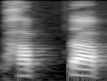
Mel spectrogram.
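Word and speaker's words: 밟다: 그럼 자, 리을 비읍은 언제 비읍으로 발음하느냐? 밥다입니다. 발다가 아니라 밥다. 이 밥이라는 걸로 시작하는 말들은 다 비읍으로 읽으시면 돼요. 밥다, 밥고, 밥지, 밟는다 이렇게.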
